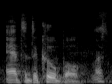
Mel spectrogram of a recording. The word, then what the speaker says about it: Antetokounmpo: Pronounce Giannis's last name. Giannis Antetokounmpo.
